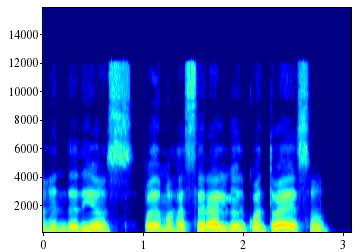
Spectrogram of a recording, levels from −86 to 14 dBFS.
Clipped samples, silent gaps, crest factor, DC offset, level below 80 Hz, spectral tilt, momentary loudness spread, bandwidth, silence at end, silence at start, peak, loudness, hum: under 0.1%; none; 14 dB; under 0.1%; -76 dBFS; -5.5 dB/octave; 7 LU; 12.5 kHz; 0.25 s; 0 s; -12 dBFS; -26 LUFS; none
